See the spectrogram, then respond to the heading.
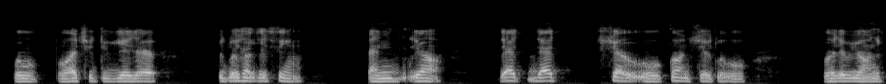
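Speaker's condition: Spinal muscular atrophy type 2; neuromuscular

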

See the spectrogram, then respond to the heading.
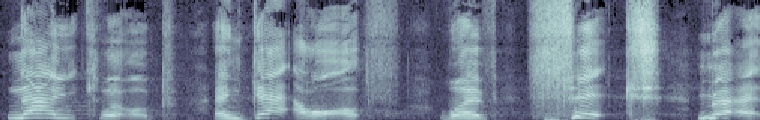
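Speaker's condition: Cerebral palsy; slow speech

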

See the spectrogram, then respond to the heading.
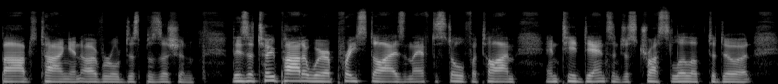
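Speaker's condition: No condition

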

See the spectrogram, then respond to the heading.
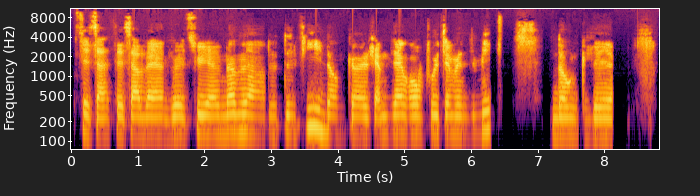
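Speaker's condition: Dystonia; present since birth

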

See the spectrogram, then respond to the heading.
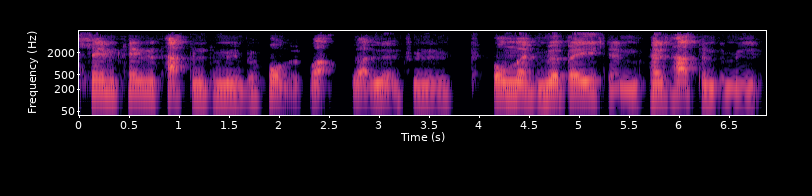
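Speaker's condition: Cerebral palsy; wheelchair

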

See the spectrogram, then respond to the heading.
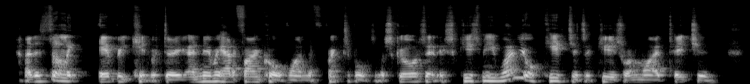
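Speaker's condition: Profound deafness, congenital, severe profound hearing loss; relearned speech sounds after implant with NDIS-funded speech therapist specialised in hearing loss

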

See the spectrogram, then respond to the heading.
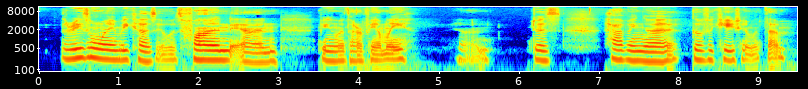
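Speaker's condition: Down syndrome; known since infancy

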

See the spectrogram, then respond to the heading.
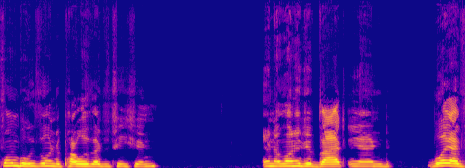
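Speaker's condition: Cerebral palsy; speech primarily affected

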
